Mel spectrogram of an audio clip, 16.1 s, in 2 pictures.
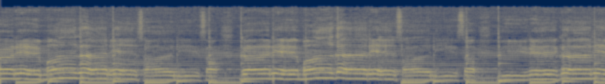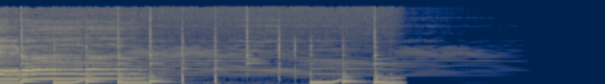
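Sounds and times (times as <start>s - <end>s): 
raga vocal: 0.0s - 10.3s.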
